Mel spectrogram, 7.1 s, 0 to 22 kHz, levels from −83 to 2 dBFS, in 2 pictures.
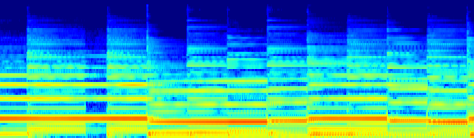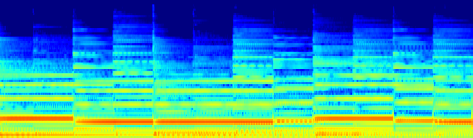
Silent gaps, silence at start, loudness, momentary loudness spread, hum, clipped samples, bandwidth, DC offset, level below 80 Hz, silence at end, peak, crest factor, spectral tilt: none; 0 s; -18 LUFS; 4 LU; none; under 0.1%; 10.5 kHz; under 0.1%; -50 dBFS; 0 s; -8 dBFS; 10 dB; -6.5 dB/octave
